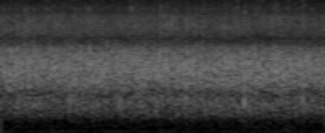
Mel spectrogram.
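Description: A congregation applauding: steady clapping from many hands.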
